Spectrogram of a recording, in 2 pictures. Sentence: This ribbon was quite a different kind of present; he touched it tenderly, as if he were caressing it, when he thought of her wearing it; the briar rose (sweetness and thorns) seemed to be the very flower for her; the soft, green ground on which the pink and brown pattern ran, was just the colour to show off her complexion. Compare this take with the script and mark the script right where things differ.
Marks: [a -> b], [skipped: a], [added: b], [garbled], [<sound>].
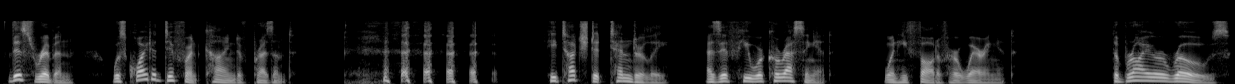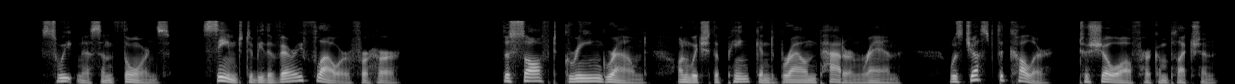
This ribbon was quite a different kind of present; [laugh] he touched it tenderly, as if he were caressing it, when he thought of her wearing it; the briar rose (sweetness and thorns) seemed to be the very flower for her; the soft, green ground on which the pink and brown pattern ran, was just the colour to show off her complexion.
